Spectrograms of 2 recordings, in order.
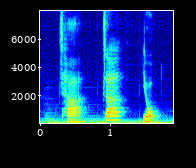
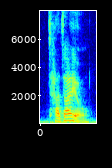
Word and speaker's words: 찾아요: And this 지읒 carries over into the empty vowel, so the pronunciation is 찾아요. 찾아요.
